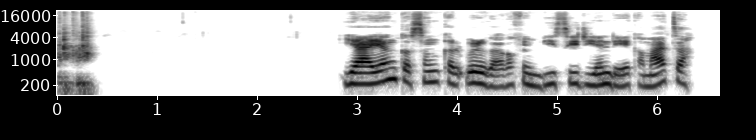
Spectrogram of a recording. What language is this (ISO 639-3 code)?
hau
